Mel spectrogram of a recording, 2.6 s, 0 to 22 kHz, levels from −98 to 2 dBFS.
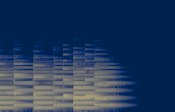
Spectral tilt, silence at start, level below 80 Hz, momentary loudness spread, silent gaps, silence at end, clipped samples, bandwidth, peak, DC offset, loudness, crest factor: -8 dB/octave; 0 s; -72 dBFS; 9 LU; none; 0.8 s; under 0.1%; 4 kHz; -22 dBFS; under 0.1%; -35 LUFS; 14 dB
